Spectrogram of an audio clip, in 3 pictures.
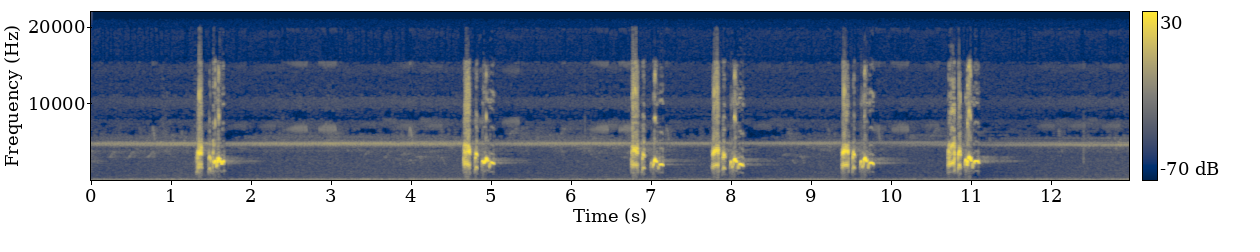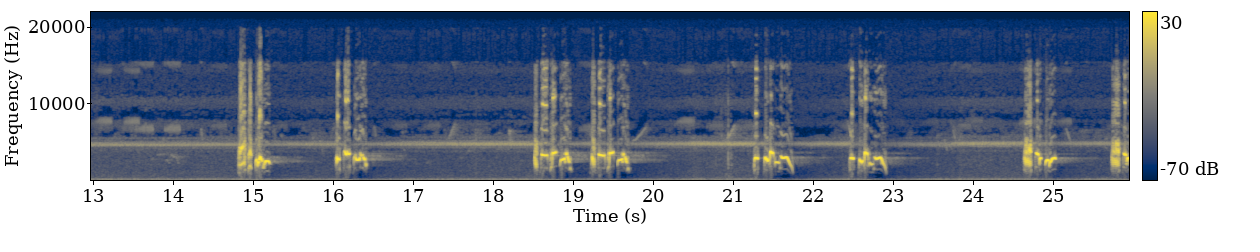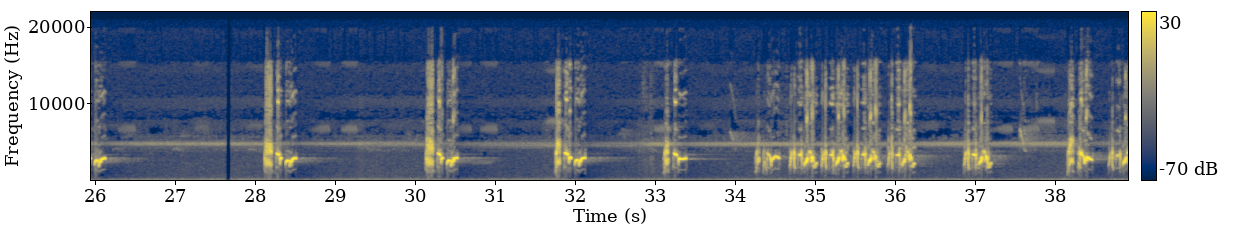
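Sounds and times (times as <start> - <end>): bulbul calls: 1.3 - 1.8, 4.6 - 5.2, 6.7 - 8.3, 9.4 - 9.9, 10.7 - 11.3, 14.8 - 15.4, 16.0 - 16.6, 18.5 - 19.9, 21.2 - 23.0, 24.6 - 26.3, 28.1 - 28.6, 30.1 - 30.7, 31.7 - 32.2, 33.0 - 33.5, 34.2 - 38.9.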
